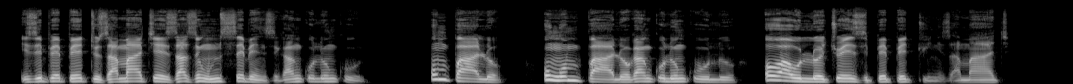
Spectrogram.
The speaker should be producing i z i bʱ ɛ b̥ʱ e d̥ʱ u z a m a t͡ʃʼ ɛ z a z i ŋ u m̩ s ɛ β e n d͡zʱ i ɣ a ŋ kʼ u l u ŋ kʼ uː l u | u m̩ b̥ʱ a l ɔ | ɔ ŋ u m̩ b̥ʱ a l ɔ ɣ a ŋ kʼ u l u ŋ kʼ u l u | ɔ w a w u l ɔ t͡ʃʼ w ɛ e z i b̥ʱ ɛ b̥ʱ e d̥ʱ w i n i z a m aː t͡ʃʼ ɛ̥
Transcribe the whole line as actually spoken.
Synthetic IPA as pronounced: i z i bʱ ɛ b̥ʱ e d̥ʱ u z a m a t͡ʃʼ ɛ z a z i ŋ u m̩ s ɛ β e n d͡zʱ i ɣ a ŋ kʼ u l u ŋ kʼ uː l u | u m̩ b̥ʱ a l ɔ | u ŋ u m̩ b̥ʱ a l ɔ ɣ a ŋ kʼ u l u ŋ kʼ u l u | ɔ w a w u l ɔ t͡ʃʼ w ɛ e z i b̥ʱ ɛ b̥ʱ e d̥ʱ w i n i z a m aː t͡ʃʼ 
